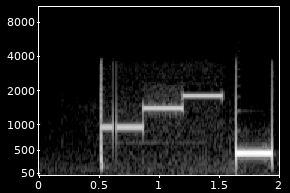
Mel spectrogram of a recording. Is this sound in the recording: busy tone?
yes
